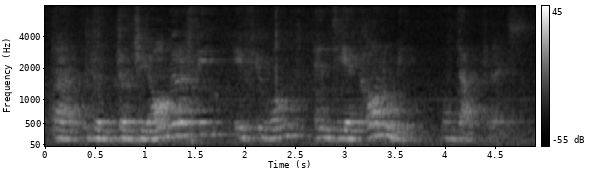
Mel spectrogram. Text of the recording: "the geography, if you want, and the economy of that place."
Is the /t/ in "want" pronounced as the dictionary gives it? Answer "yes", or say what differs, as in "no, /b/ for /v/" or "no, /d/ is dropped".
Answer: yes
